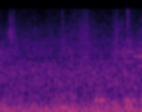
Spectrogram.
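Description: Low voices of people standing around, with a few faint clicks of wooden carrom men being gathered and set in the centre of a carrom board.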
